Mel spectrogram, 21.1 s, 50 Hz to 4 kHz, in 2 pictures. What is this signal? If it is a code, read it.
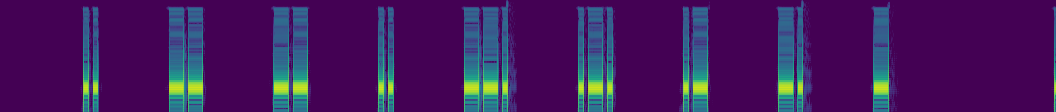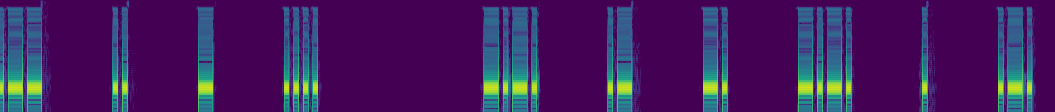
Morse code, heard as a keyed tone, about 25 wpm, spaced as for 10 wpm, 550 Hz. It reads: IMMIGRANT WITH CANCER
